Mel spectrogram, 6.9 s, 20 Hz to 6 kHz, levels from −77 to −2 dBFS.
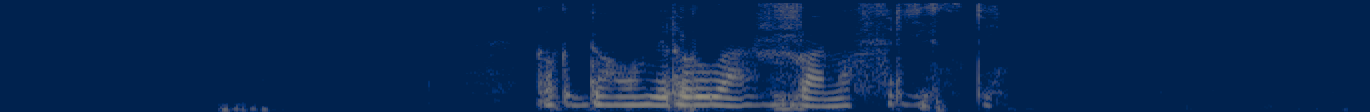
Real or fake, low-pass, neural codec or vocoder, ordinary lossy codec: fake; 5.4 kHz; codec, 16 kHz in and 24 kHz out, 1.1 kbps, FireRedTTS-2 codec; none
